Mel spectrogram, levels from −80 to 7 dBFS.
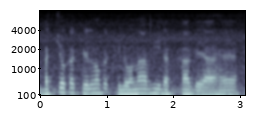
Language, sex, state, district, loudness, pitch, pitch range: Hindi, male, Jharkhand, Ranchi, -14 LUFS, 140 Hz, 130-150 Hz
